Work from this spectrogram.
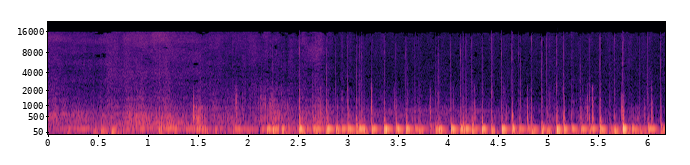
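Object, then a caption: Cloth-bound hardcover book. An old green cloth-bound hardcover book, held in front of a microphone, is tapped on its cover and top edge with long nails. The taps are short, dull, low thuds with a steady low hum beneath them. They start soft and sparse, then turn into a quicker, louder run of crisp clicks in the second half.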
